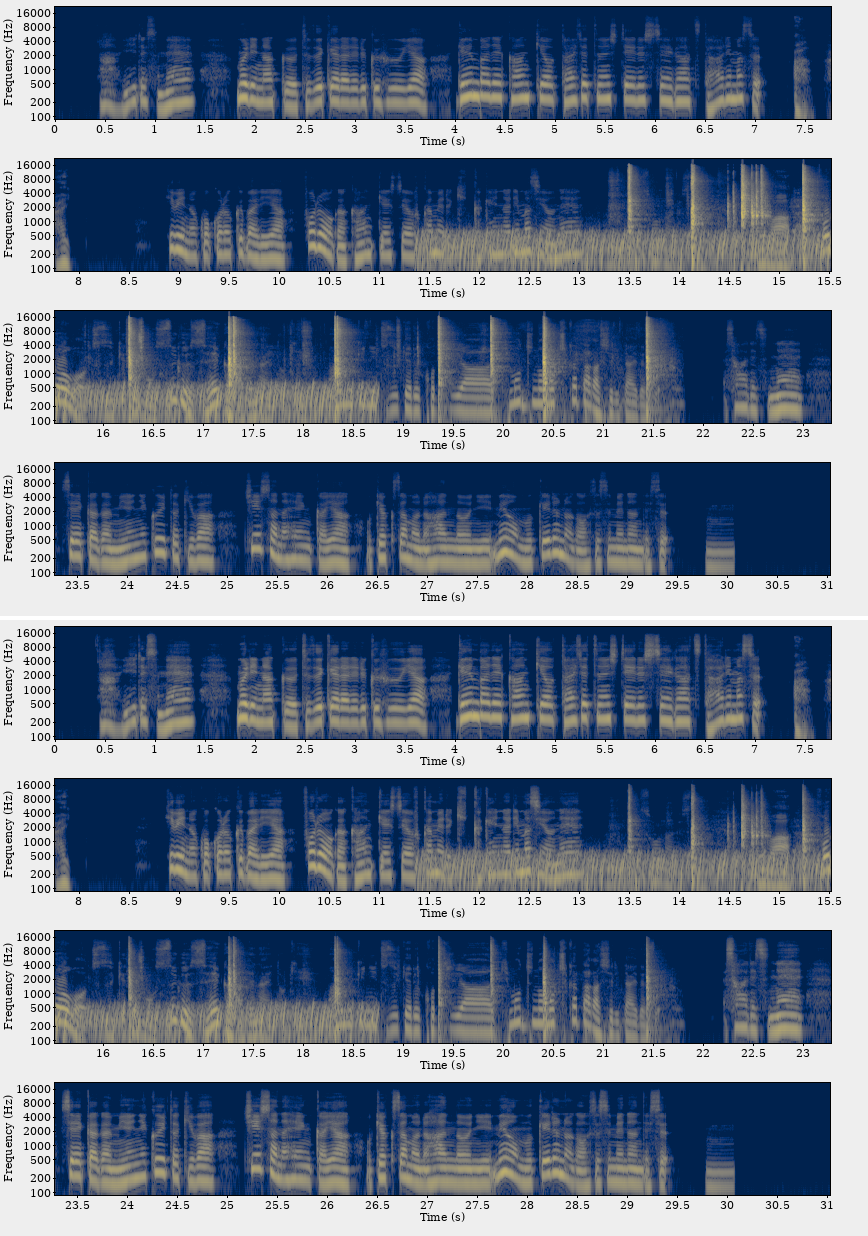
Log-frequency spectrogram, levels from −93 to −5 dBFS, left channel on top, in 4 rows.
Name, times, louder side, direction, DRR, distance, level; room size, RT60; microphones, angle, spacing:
voice 1, 0.4-7.1 8.9-13.1 22.2-29.4, right 2 dB, 55° right, 3.2 m, -39 dB
voice 2, 7.4-7.9 13.3-21.6 29.8-30.1, equal, 5° right, 2.3 m, -43 dB
sound 1, 11.3-18.8, left 1 dB, 85° left, 3.3 m, -42 dB
sound 2, 13.4-13.6 14.1-15.4 15.8-15.9 16.3-16.4 17.3-17.5 17.9-18.5 19.1-19.5 19.9-20.6 20.8-20.9 21.4-21.6, left 12 dB, 45° left, 0.4 m, -27 dB
head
